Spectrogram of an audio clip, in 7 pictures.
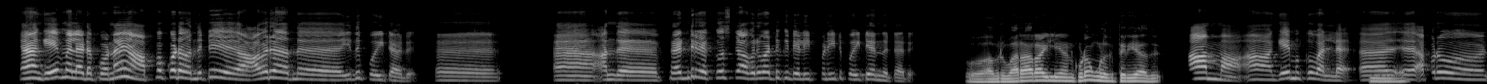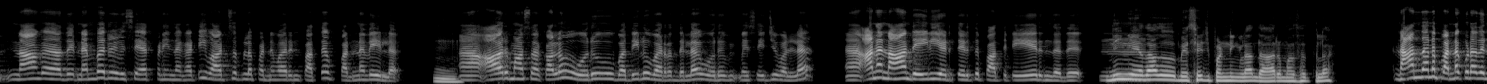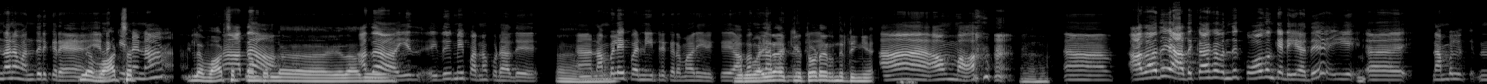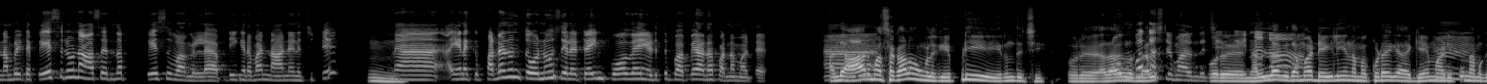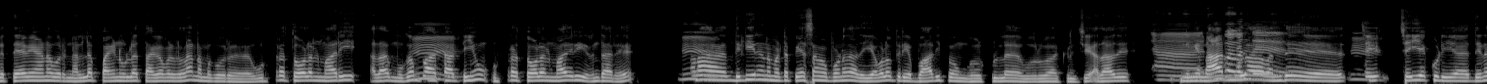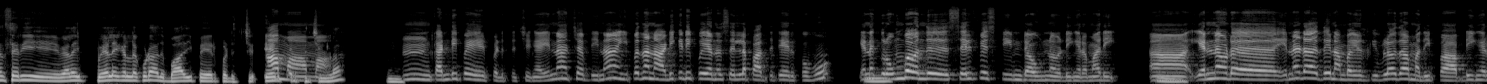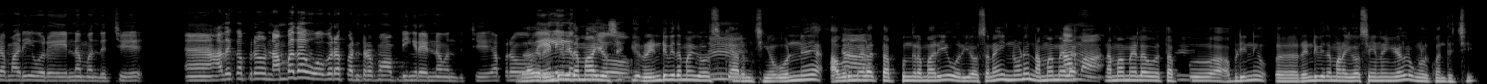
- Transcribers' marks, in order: angry: "ஆ. கேம் விளையாட போனேன். அப்போ … பண்ணிட்டு போய்ட்டே இருந்துட்டாரு"; drawn out: "ஆ"; in English: "ஃபிரெண்ட் ரிக்வெஸ்ட்‌ட"; in English: "டெலீட்"; surprised: "ஓ! அவர் வராரா? இல்லையான்னு கூட உங்களுக்கு தெரியாது?"; anticipating: "அப்புறம் நாங்க அது நம்பர் ஷேர் பண்ணியிருந்தங்காட்டி, WhatsAppல பண்ணுவாருன்னு பாத்தேன்"; in English: "மெசேஜும்"; "வரல" said as "வல்ல"; anticipating: "ஆனா, நான் டெய்லி எடுத்து எடுத்து பாத்துட்டே இருந்தது"; in English: "டெய்லி"; in English: "மெசேஜ்"; disgusted: "நான் தானே பண்ணக்கூடாதுன்னு தானே வந்திருக்கிறேன் … பண்ணிட்டுருக்குற மாரி இருக்கு"; laughing while speaking: "ஆ ஆமா"; other noise; sad: "ரொம்ப கஷ்டமா இருந்துச்சு"; trusting: "ஒரு அதாவது ஒரு நல் ஒரு … தோழன் மாரி இருந்தாரு"; in English: "டெய்லியும்"; drawn out: "ம்"; surprised: "ஆனா, திடீருனு நம்மட்ட பேசாம போனது … பாதிப்ப ஏற்படுச்சு ஏற்படுத்துச்சுங்களா?"; in English: "நார்மலா"; anticipating: "இப்ப தான் நான் அடிக்கடி போயி அந்த செல்ல பாத்துட்டே இருக்கவும்"; in English: "செல்ஃப் எஸ்டீம் டவுன்"; afraid: "என்னடா இது நம்மளுக்கு இவ்ளோதான் மதிப்பா? அப்டீங்குற மாரி ஒரு எண்ணம் வந்துச்சு"
- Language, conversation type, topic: Tamil, podcast, ஒரு உறவு முடிந்ததற்கான வருத்தத்தை எப்படிச் சமாளிக்கிறீர்கள்?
